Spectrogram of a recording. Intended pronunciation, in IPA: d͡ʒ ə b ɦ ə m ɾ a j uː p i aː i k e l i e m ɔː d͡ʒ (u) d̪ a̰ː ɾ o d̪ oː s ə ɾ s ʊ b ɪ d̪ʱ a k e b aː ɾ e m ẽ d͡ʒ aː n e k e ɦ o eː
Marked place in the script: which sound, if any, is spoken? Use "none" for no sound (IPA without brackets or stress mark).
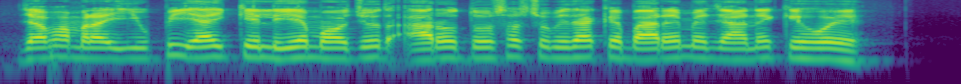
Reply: uː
